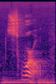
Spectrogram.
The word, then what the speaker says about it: squirrel: English, and that's because you have 3 consonants together, an R and an L. It's like almost impossible, and everything within the same syllable. Squirrel. But if you break it down, it might get easier. So let's begin with the middle of the word.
